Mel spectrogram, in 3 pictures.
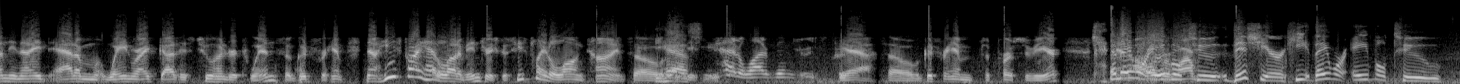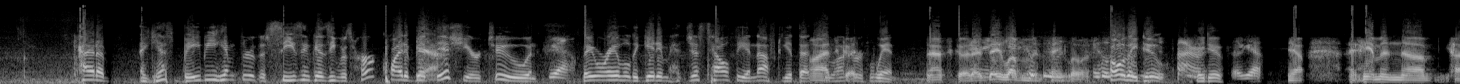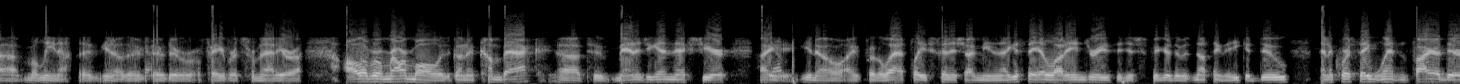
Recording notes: take your live calls and questions in realtime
